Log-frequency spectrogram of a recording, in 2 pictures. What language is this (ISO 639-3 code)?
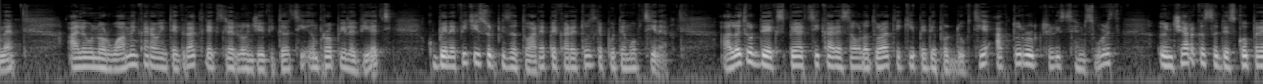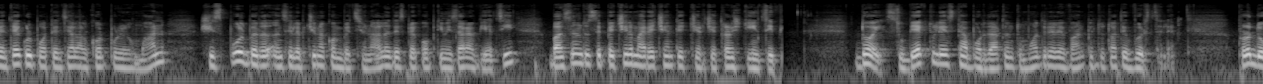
ron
